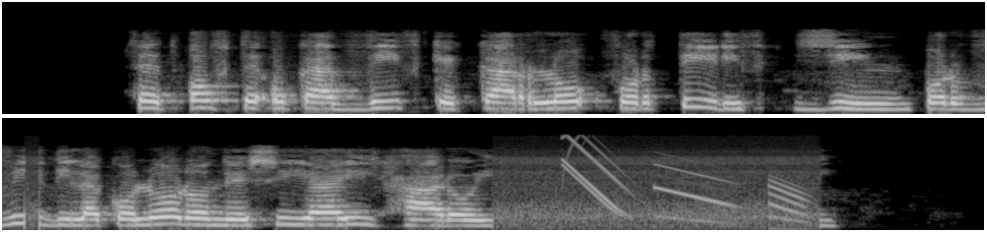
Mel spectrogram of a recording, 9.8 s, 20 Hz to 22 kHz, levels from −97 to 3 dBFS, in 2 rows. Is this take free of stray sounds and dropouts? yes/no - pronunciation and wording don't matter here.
no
